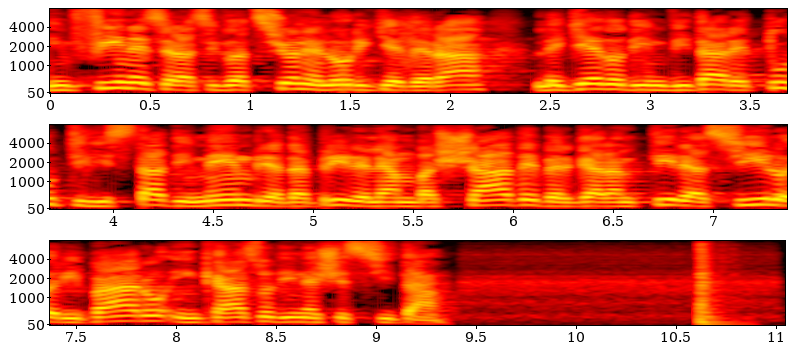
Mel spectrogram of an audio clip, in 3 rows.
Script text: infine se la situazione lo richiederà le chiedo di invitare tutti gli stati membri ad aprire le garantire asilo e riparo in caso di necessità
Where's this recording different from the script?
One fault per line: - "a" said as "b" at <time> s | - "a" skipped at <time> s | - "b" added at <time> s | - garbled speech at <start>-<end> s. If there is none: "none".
- "ambasciate per" added at 5.3 s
